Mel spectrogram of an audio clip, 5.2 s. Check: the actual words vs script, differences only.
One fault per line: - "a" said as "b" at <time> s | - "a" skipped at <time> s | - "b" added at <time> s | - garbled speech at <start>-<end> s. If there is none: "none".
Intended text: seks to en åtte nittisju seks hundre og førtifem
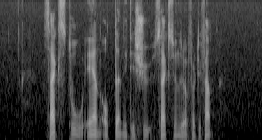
none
